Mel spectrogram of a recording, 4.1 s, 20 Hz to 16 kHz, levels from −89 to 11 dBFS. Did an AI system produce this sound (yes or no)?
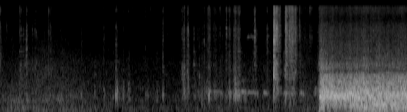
no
